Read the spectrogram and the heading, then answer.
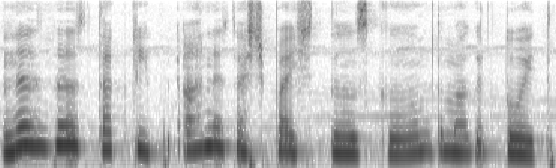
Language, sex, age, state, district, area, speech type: Kashmiri, female, 30-45, Jammu and Kashmir, Bandipora, rural, spontaneous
